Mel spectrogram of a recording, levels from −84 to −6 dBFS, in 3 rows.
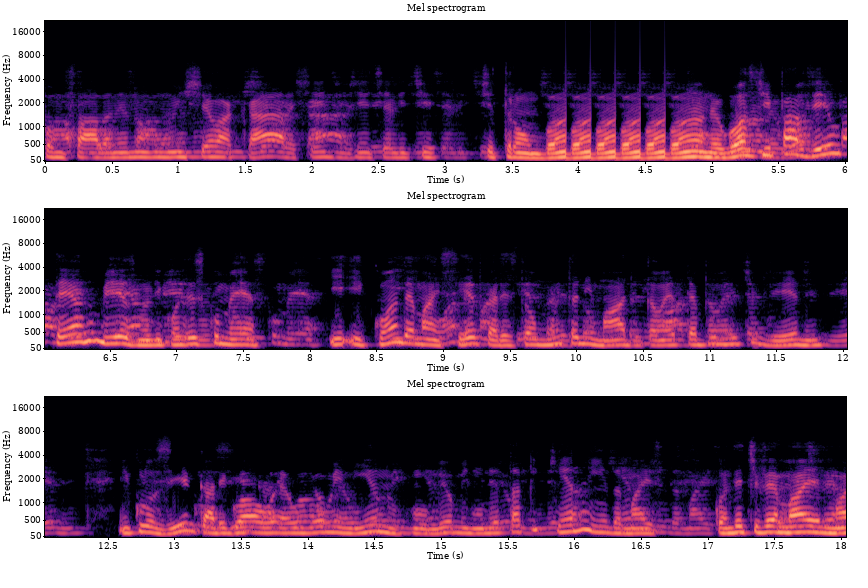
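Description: A speech recording with two faults. Throughout, an echo with no canceller shadows every phrase with a quieter copy, about 12 dB down and arriving roughly 0.4 s later. It sounds thinner than the original because the far end's loudspeaker is picked up by its microphone and sent back over the network uncancelled. Unlike room reverberation, which smears continuously into the tail of each sound, this is a distinct, delayed repeat.

From 3.90 to 4.83 s, a system hang loop replays the same 186 ms fragment five times, at a rate of about 5.4 Hz, producing a machine-gun stutter. The fragment length fits an 8192-sample ring buffer that the audio hardware kept cycling while the computer or driver was frozen. Afterwards the speech resumes with little or nothing missing. What separates this from a dropout or underrun is that the audio does not go silent or glitch at random. One identical fragment repeats exactly, at a fixed rhythm.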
